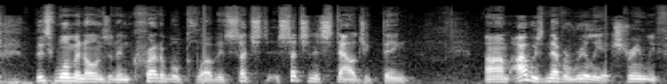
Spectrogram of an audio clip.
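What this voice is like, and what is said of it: Usual voice. Nothing is said of it.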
